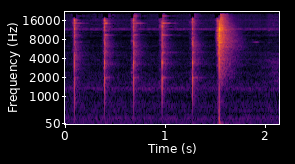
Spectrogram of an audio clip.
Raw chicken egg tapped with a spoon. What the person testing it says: as soon as you hear that little crack that is the membrane breaking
